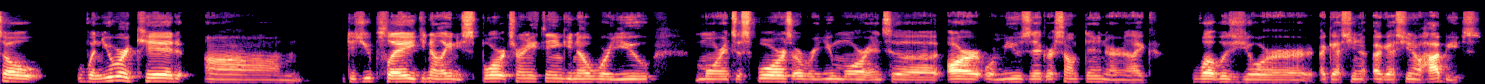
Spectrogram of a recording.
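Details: Real stuttering in a person who stutters and attends stuttering support-group meetings; stuttering.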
